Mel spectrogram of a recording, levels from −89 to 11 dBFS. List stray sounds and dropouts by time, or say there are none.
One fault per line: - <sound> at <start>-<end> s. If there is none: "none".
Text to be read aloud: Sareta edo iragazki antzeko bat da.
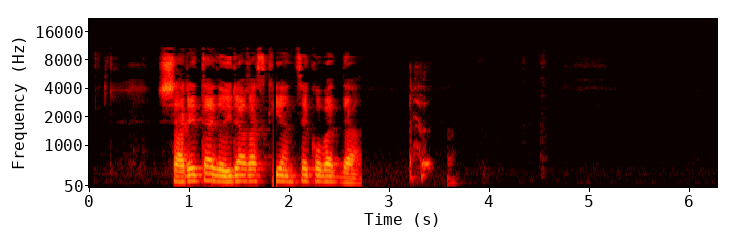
- dropout at 1.8-1.9 s
- cough at 3.2-3.5 s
